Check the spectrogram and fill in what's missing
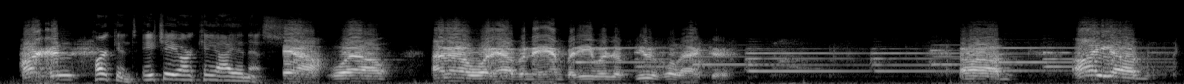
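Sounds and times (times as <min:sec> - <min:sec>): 
speech: 0:00.6 - 0:07.4, 0:10.8 - 0:11.6
clock chiming: 0:05.2 - 0:11.8.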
